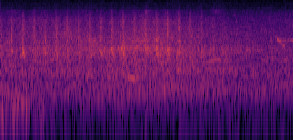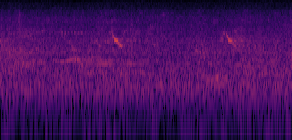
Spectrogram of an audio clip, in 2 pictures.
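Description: Diesel-hauled passenger train crossing a steel truss bridge: a fast, even rattle of wheels on the bridge, loudest in the first three seconds, then easing to a steadier rumble as the train comes off the bridge. Birds chirp briefly a few times.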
